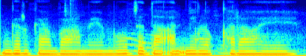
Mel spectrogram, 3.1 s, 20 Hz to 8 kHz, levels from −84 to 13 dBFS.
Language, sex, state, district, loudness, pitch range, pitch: Hindi, female, Arunachal Pradesh, Papum Pare, -17 LUFS, 155-160 Hz, 155 Hz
